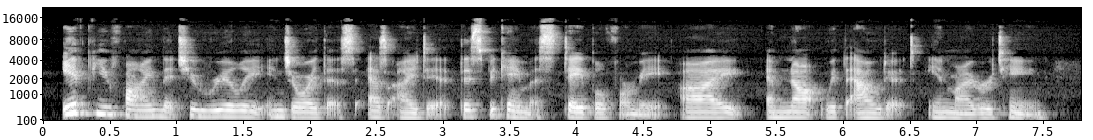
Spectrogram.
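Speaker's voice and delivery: usual speaking voice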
